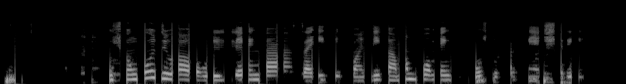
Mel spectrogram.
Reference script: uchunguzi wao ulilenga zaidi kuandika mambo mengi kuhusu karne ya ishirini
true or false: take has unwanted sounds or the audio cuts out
false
